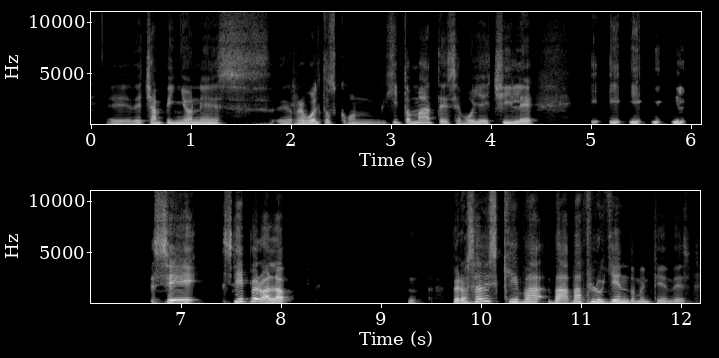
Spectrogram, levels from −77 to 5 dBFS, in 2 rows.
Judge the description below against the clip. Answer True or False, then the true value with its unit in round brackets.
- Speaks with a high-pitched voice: False (120 Hz)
